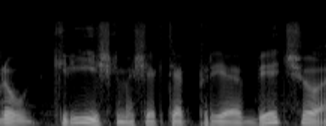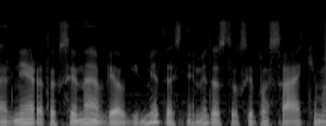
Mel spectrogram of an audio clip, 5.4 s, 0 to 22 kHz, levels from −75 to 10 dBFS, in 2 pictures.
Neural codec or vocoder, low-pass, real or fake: none; 10.8 kHz; real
